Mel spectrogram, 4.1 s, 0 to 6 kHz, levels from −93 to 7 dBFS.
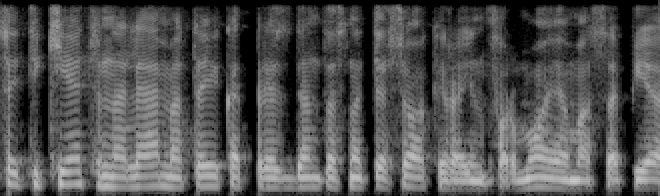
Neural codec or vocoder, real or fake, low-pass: none; real; 5.4 kHz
